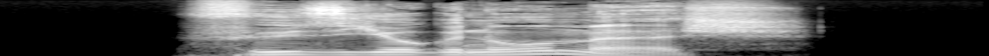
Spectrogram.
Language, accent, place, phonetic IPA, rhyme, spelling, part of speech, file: German, Germany, Berlin, [fyzi̯oˈɡnoːmɪʃ], -oːmɪʃ, physiognomisch, adjective, De-physiognomisch.ogg
- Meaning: physiognomic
